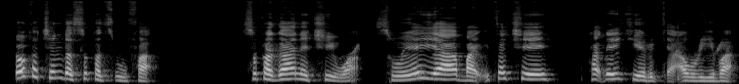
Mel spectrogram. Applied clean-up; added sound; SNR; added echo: neural mask model Resemble Enhance denoiser.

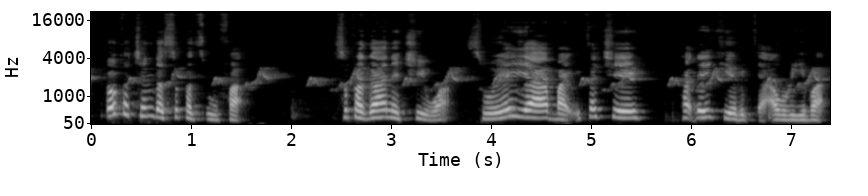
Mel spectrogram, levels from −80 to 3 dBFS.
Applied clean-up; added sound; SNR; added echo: classical method log-MMSE.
